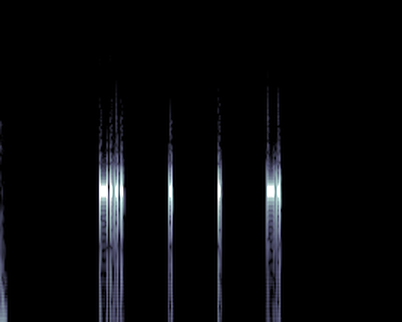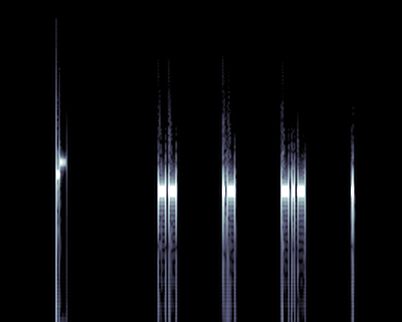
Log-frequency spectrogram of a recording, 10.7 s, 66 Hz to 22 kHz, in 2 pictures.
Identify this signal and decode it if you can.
Morse code, heard as a keyed tone, about 36 wpm, spaced as for 12 wpm, 700 Hz. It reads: BEEN MAKE
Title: 6x Character Spacing - Top 100 Words - 35wpm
